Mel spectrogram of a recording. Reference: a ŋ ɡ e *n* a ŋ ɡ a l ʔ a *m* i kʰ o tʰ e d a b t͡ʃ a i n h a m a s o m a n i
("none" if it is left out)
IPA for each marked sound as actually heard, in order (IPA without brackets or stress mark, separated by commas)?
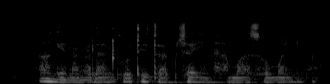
n, n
